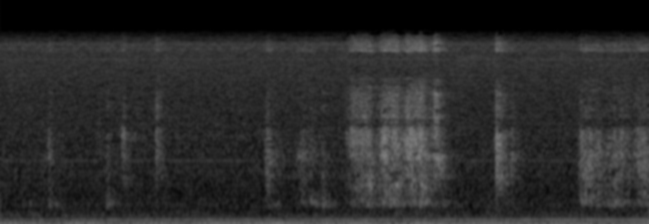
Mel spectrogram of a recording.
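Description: Scattered light clicks and rubbing from hands working at a tankless electric water heater's open housing, with a denser rustling patch about halfway through, over a steady low electrical hum.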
